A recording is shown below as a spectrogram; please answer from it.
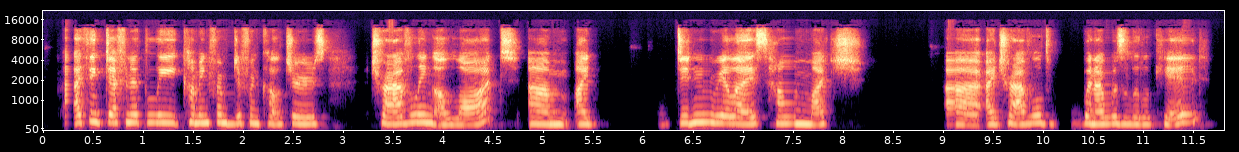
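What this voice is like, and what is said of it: Slightly unusual mixed accent. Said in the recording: “my accent's a little strange”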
